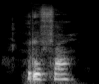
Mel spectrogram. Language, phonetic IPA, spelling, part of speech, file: Polish, [ˈrufa], rufa, noun, Pl-rufa.ogg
